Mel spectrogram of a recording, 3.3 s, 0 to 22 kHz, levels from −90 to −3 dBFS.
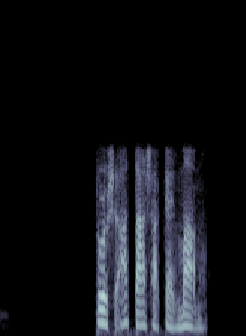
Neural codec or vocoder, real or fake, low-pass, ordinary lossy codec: codec, 16 kHz in and 24 kHz out, 0.4 kbps, LongCat-Audio-Codec, two codebook decoder; fake; 3.6 kHz; Opus, 24 kbps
